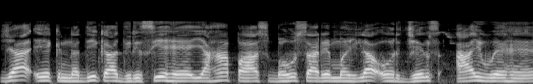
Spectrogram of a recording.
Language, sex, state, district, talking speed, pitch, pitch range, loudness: Hindi, male, Jharkhand, Palamu, 180 wpm, 155 Hz, 150-170 Hz, -12 LUFS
